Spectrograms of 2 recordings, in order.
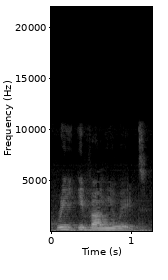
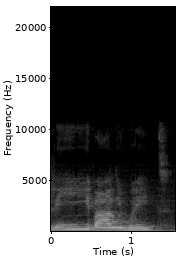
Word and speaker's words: re-evaluate: read them correctly because if i would put it without the hyphen you will read it to reevaluate like a long e but if you add a boot here a hyphen that will help you read it correctly re-evaluate as two words and so that's with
